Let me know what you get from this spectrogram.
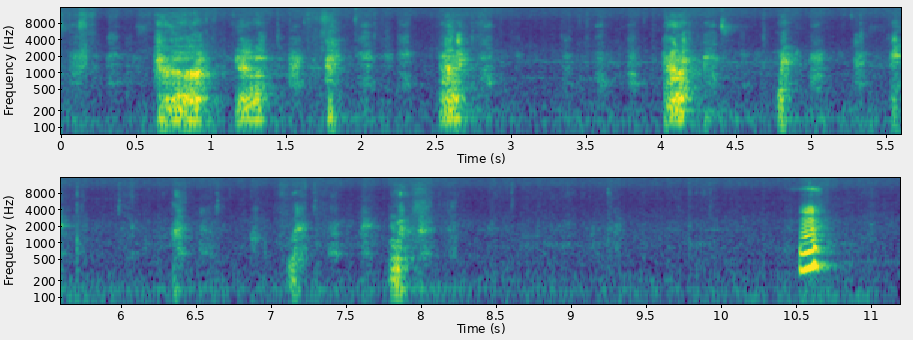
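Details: Two-month-old Rottweiler puppies at play: short bursts of low growling and scuffling sounds every second or two, with a sharp high yelp near the end.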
